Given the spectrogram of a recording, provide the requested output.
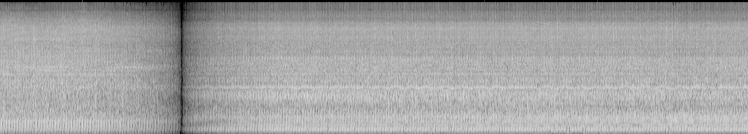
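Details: Subaru electric-start pressure washer engine after oil refill, checked for leaks (over-soaked air filter suspected): steady, even buzz with one brief dip, then smooth consistent speed; runs fine, no leaks seen.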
